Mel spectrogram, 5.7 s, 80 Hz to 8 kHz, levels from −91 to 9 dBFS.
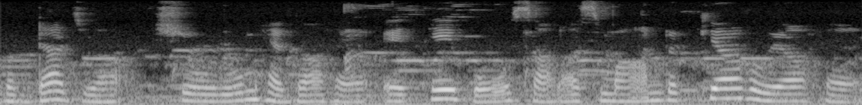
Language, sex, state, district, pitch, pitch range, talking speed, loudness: Punjabi, female, Punjab, Pathankot, 195 Hz, 180-225 Hz, 125 wpm, -16 LUFS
